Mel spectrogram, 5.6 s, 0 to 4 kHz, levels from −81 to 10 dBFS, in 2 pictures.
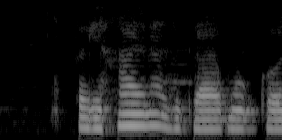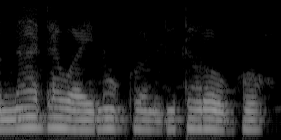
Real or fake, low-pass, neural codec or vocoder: real; 3.6 kHz; none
